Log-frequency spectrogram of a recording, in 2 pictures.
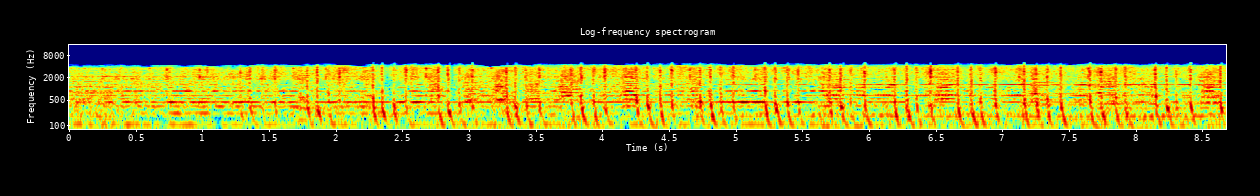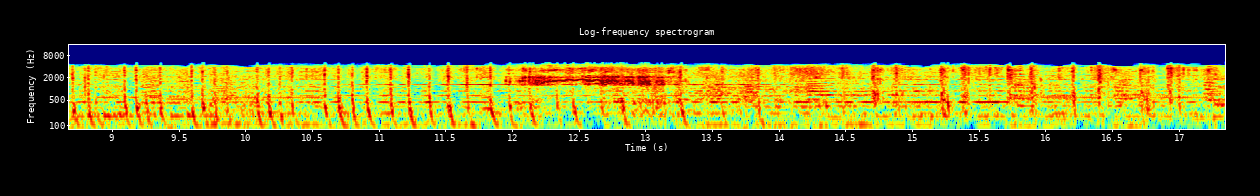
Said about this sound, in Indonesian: Dari arah ujung jalan muncul seorang penunggang kuda.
